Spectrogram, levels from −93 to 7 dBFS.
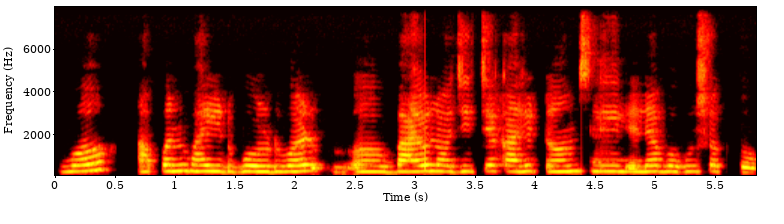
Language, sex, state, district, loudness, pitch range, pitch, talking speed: Marathi, female, Maharashtra, Dhule, -21 LUFS, 265-285 Hz, 275 Hz, 135 wpm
